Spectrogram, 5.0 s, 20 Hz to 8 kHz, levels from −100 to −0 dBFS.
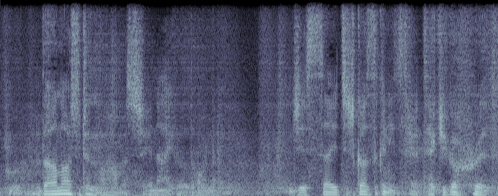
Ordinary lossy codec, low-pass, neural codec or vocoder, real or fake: none; none; codec, 16 kHz, 1 kbps, X-Codec, WavLM features, trained on Multilingual LibriSpeech; fake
